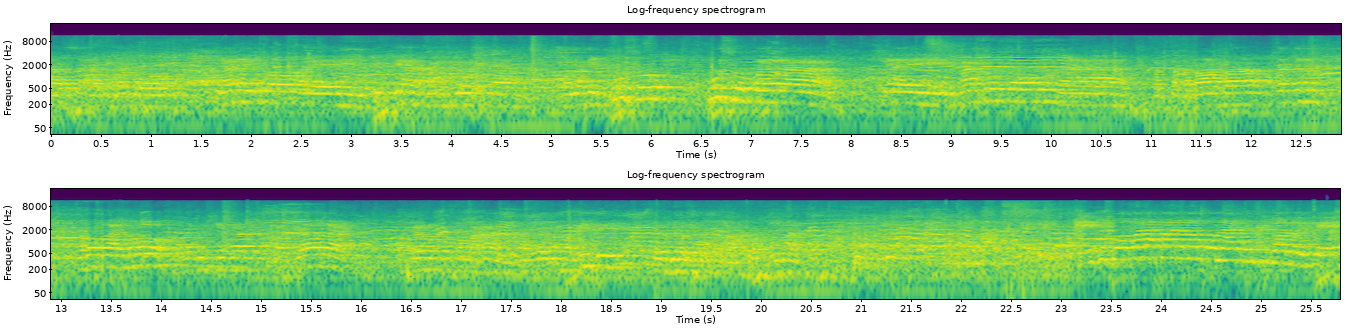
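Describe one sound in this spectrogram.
A middle-aged man speaks with animation through a microphone over loudspeakers in an echoing hall.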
